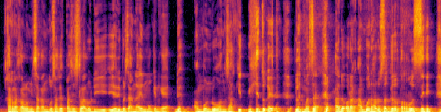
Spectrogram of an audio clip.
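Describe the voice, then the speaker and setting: In a strong Jakarta accent, a man speaks at a fairly quick pace, his medium pitch moving with lively intonation. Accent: strong Betawi Jakarta speech. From Jakarta, Indonesia (Betawi). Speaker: stand-up comedian. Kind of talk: casual podcast interview.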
